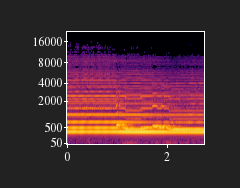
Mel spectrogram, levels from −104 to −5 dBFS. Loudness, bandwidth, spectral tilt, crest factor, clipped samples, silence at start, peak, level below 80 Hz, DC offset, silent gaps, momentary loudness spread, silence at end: -18 LUFS; 6.6 kHz; -4.5 dB/octave; 10 dB; under 0.1%; 0 s; -8 dBFS; -68 dBFS; under 0.1%; none; 3 LU; 0 s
